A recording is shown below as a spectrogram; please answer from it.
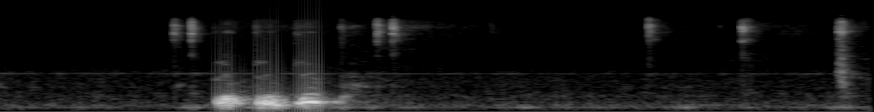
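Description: Computer mouse clicking a handful of times, faint, short and sharp, while software menus are opened and a dialog box is brought up.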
